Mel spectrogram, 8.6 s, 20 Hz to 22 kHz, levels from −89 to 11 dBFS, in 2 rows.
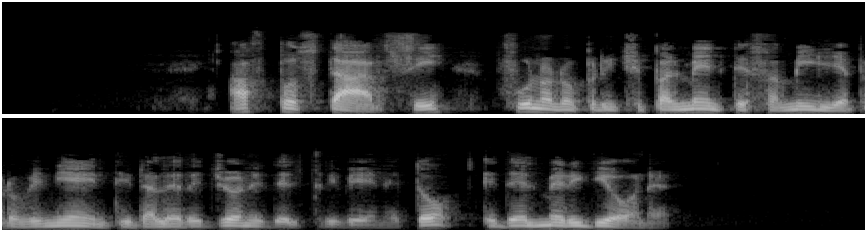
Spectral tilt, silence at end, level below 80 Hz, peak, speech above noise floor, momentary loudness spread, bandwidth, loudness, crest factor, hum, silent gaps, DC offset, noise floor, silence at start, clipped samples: -7 dB/octave; 1 s; -72 dBFS; -4 dBFS; 59 dB; 11 LU; 7.4 kHz; -25 LUFS; 22 dB; none; none; under 0.1%; -83 dBFS; 1.15 s; under 0.1%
